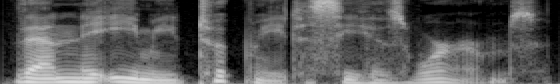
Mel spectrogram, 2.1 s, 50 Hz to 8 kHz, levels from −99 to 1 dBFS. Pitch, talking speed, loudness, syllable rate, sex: 115 Hz, 230 wpm, -20 LUFS, 4.6 syllables/s, male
